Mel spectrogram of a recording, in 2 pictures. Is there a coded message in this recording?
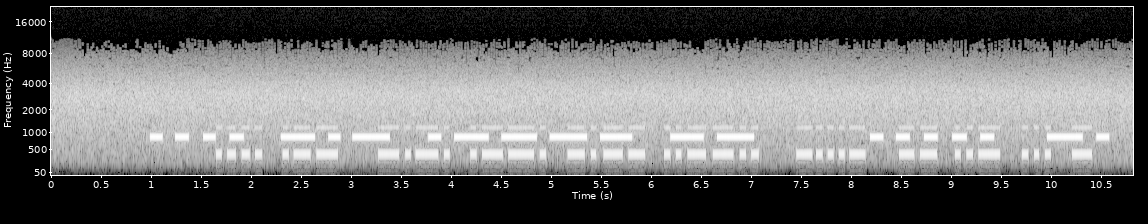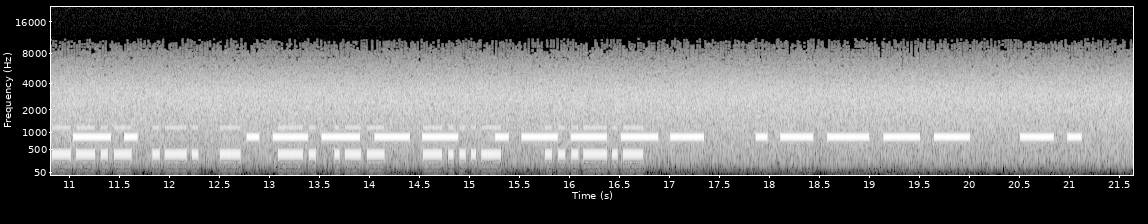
Yes: Morse code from 0.9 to 21.2 s, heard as two keyed tones, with radio static. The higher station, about 9 wpm, 850 Hz: HK1M 5NN 111N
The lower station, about 20 wpm, 390 Hz: HW CPY? <BT> MUST QRT NW <BT> <SK>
